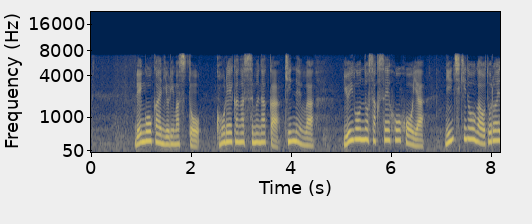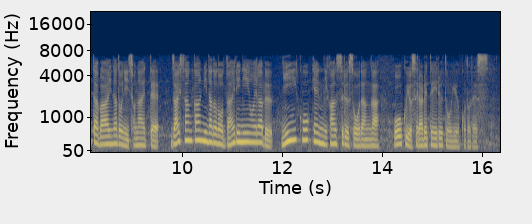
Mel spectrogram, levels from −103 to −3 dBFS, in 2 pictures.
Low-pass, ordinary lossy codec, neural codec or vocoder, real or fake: 7.2 kHz; none; codec, 16 kHz, 16 kbps, FunCodec, trained on Chinese and English, 50 frames a second; fake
